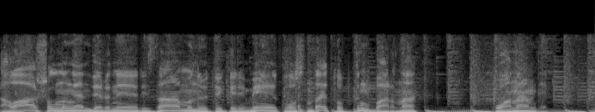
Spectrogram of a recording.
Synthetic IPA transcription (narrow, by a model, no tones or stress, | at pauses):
d̪ʰɑ̰lˠɑʃəlˠnəɴænd̪e̞ɾɪne̞ɾizɑmənwɵt̪e̞kʲʰe̞ɾe̞me̞t̪wo̞sənd̪ɑjt̪ʰo̞pt̪əɴbɑ̰ɾənɑ | qʰuɑnɑmd̪e̞p̚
